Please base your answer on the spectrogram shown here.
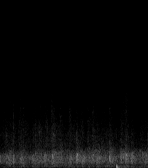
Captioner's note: whispering; applause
